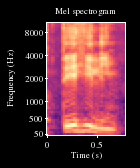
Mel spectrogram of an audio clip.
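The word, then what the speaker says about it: תהלים: no livro na Bíblia original são conhecidos como terim se escreve t e h i l i m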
